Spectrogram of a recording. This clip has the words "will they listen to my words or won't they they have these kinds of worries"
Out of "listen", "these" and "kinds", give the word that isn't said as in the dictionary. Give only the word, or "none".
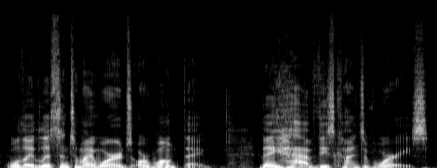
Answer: none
